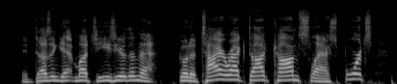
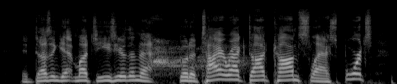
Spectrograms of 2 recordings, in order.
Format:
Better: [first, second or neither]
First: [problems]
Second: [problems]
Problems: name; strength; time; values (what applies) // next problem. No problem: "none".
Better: first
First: none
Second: dog barking; noticeable; at 1.5 s; peak 8 dB below the speech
